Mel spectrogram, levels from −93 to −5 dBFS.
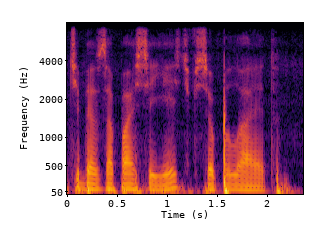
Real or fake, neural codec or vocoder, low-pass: real; none; 7.2 kHz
